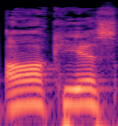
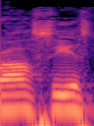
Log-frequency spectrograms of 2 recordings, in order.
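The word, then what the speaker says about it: Arceus: form uh August 17th archus or arus depending how you want to pronounce it September the 14th Victini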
